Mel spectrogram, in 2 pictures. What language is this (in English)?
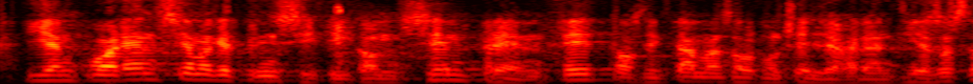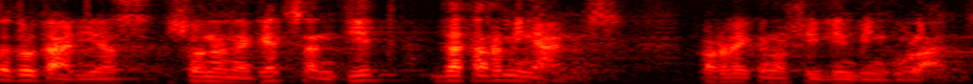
Catalan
